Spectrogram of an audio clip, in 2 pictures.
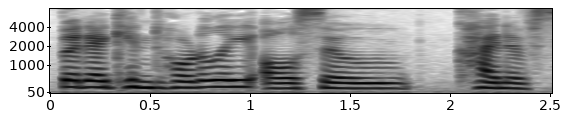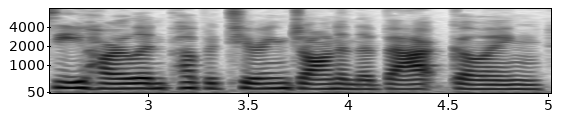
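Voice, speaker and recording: Smooth-voiced woman hosting a fan podcast. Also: lowish voice, steady tone, no echo. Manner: chatty, reflective, quick to laugh. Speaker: podcast host. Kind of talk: casual fan podcast chat.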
